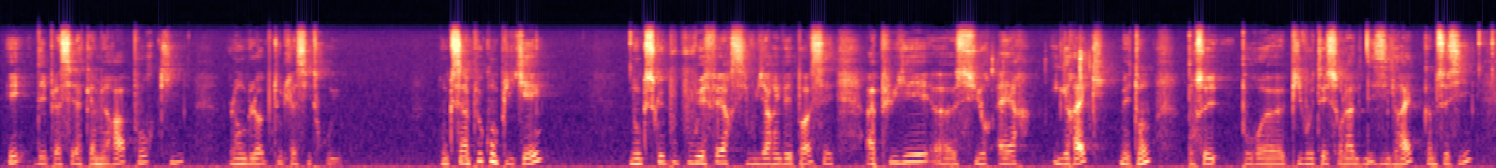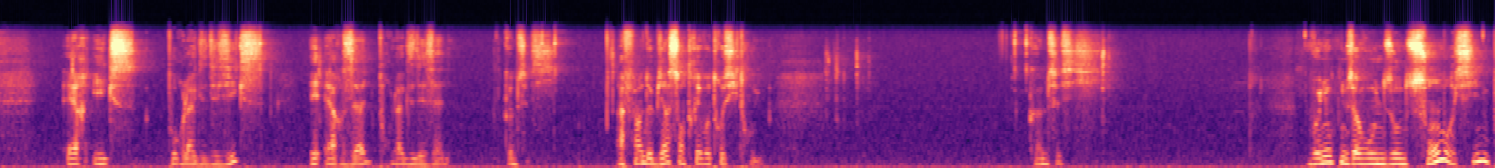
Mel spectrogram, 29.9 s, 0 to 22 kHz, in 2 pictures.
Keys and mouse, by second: 0.0-1.0 drag, 2.4 r, 10.1-11.8 drag, 13.7 r, 18.5-20.4 drag, 19.4 r, 21.2-22.9 drag, 21.8 r, 24.9-26.1 drag, 27.0 r, 28.9-29.9 drag.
